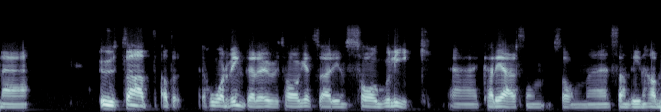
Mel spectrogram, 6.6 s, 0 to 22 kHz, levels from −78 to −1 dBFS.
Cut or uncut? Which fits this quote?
uncut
